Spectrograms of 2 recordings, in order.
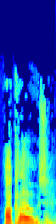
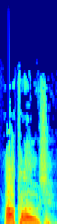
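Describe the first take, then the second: No difference in how they are said.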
